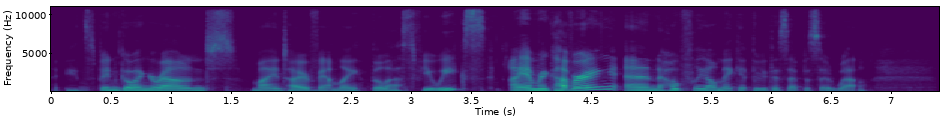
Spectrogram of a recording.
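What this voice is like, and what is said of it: Congested voice from a cold. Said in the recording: “You may be able to tell I have a bit of a cold.”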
